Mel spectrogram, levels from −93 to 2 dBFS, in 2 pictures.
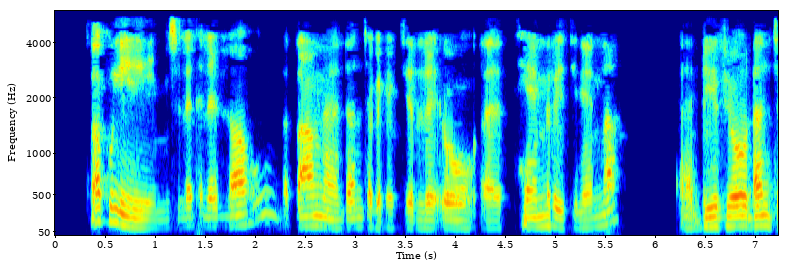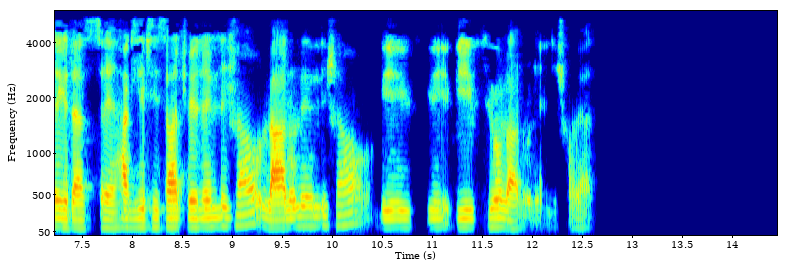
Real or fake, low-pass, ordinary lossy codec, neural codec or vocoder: fake; 5.4 kHz; MP3, 32 kbps; codec, 44.1 kHz, 2.6 kbps, SNAC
